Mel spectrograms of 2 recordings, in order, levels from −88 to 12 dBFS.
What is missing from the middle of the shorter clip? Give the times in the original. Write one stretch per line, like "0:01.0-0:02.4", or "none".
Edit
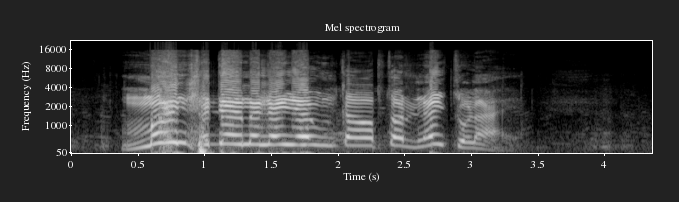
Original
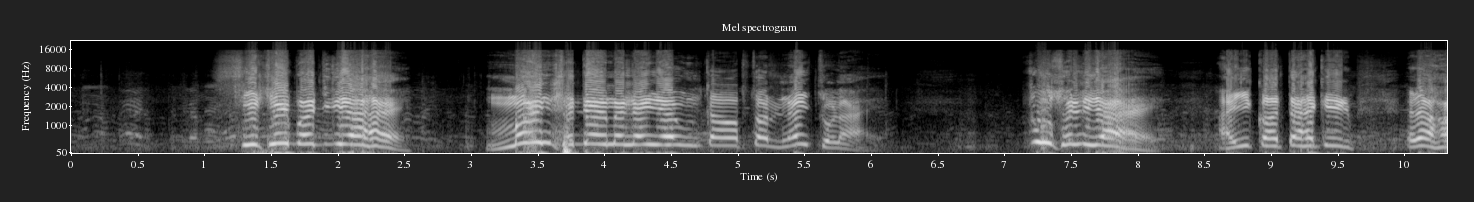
none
